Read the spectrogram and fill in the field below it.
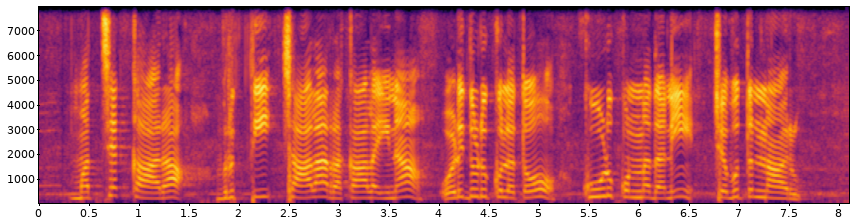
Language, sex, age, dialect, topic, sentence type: Telugu, female, 31-35, Central/Coastal, agriculture, statement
